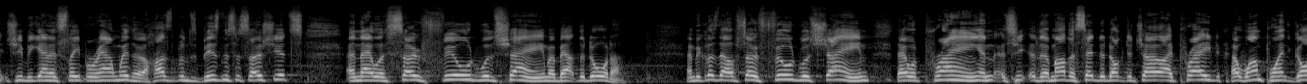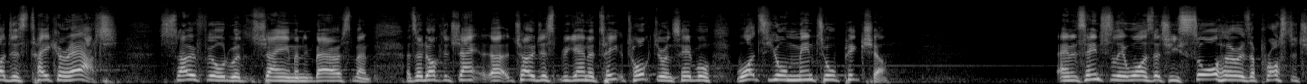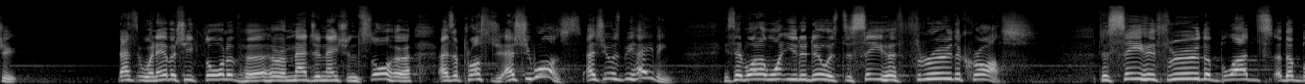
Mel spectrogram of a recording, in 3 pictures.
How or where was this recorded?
large echoing room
